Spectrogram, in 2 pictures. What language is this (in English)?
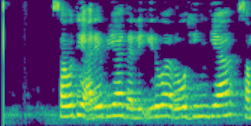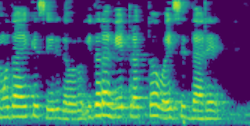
Kannada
